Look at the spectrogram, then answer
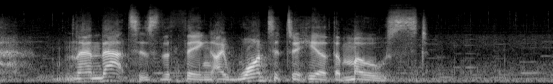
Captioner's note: sigh of relief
